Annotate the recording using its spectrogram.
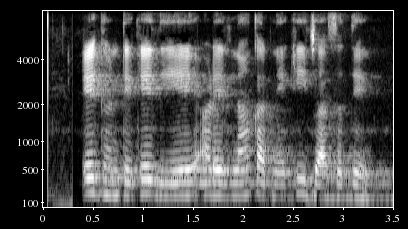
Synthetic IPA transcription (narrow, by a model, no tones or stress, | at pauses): eːk̚ɡʱəɳʈekelieə̰ɽeːlnakəɾnekiɪd͡ʒaːzət̪̚d̪eː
